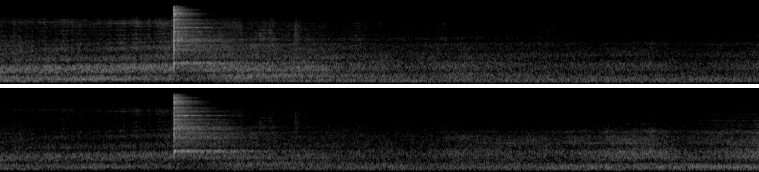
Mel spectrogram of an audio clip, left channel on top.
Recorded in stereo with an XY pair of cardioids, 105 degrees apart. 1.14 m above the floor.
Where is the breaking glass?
60° left, 1.1 m.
